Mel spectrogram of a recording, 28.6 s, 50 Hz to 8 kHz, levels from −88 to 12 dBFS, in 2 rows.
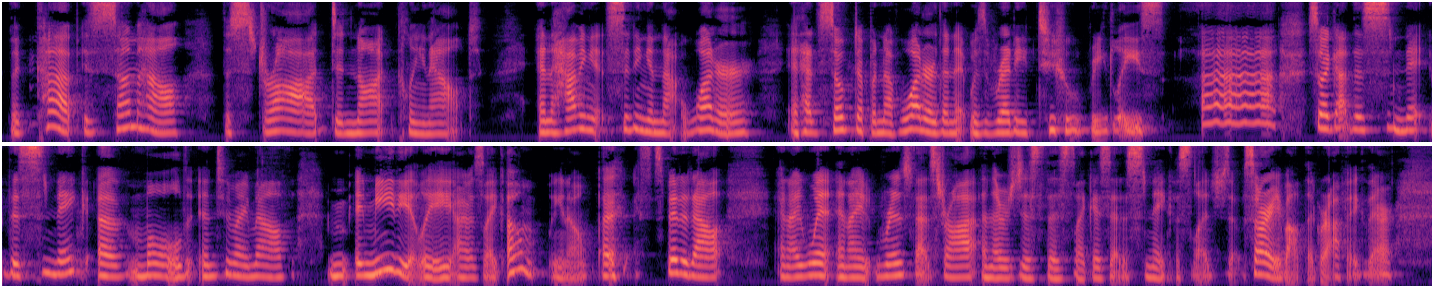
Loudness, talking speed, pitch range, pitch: -19 LUFS, 165 wpm, 185-235 Hz, 200 Hz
